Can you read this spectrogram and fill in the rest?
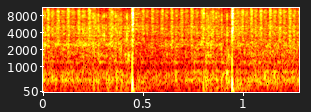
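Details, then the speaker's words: Eachine ET7 model hit-and-miss engine with governor springs stretched, below 1200 rpm: crisp single firing bangs about every half second, coasting quietly between; proper slow hit-and-miss running. "that the engine's running slower we're below 1200 rpm so that slowed this down quite a bit and it sounds a lot more like a hit and miss engine"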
